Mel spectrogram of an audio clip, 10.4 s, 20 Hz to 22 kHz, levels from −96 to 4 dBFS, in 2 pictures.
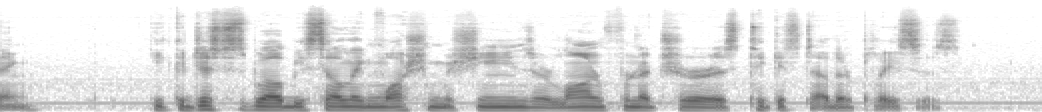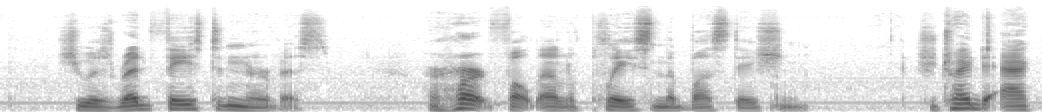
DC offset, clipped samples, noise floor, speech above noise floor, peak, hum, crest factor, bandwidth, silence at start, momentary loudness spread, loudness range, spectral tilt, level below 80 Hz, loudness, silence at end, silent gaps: under 0.1%; under 0.1%; -68 dBFS; 29 dB; -18 dBFS; none; 22 dB; 17 kHz; 0 s; 15 LU; 4 LU; -4.5 dB/octave; under -90 dBFS; -38 LUFS; 0.05 s; none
